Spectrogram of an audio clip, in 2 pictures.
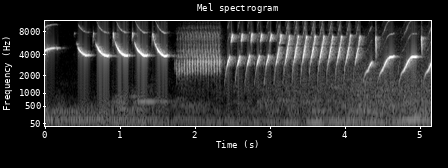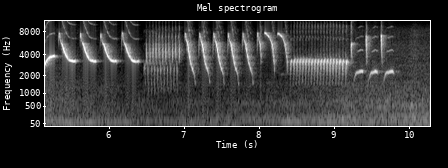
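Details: Russian canary song used for training: fast tours of repeated rising whistled notes, swept slurs and short buzzy rolls, each phrase repeated several times before switching abruptly to the next, bright and high-pitched throughout.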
